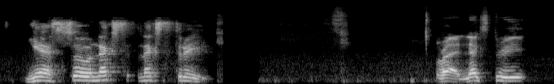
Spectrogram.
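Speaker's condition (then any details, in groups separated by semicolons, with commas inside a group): No condition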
